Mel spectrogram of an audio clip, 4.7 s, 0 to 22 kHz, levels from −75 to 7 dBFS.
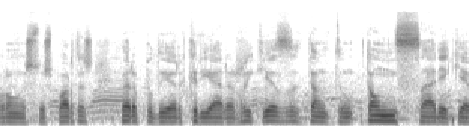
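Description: No technical fault can be heard anywhere in this audio. There is nothing to place in time or trace back to a cause.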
